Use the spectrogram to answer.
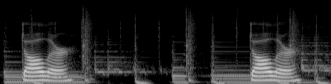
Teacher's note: The O is pronounced as an sound. And the word is stressed on the first syllable.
